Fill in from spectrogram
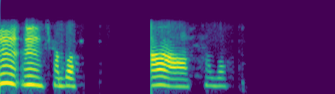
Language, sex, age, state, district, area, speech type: Assamese, female, 30-45, Assam, Lakhimpur, rural, conversation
